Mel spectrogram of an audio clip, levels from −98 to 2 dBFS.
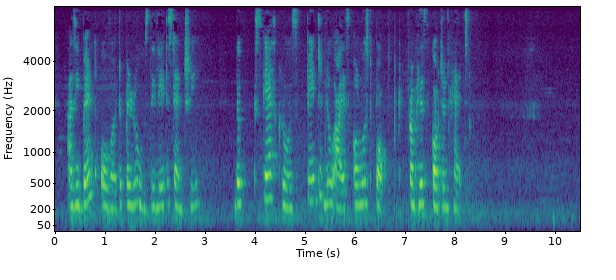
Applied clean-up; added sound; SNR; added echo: none; none; none; none.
